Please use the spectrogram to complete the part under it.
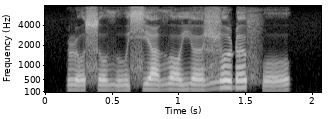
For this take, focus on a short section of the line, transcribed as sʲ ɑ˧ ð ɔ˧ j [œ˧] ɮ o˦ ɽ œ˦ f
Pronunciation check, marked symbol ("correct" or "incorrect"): correct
